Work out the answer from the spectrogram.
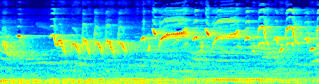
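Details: Chinese hwamei, a kept songbird with pure white wing feathers and a large build, praised for an excellent voice: a loud, varied run of quick slurred whistles and chirps, many notes sweeping up or down, with a steady low hum beneath.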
